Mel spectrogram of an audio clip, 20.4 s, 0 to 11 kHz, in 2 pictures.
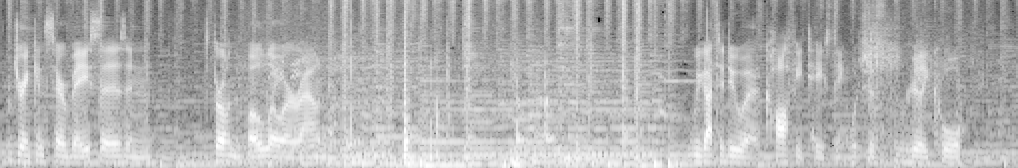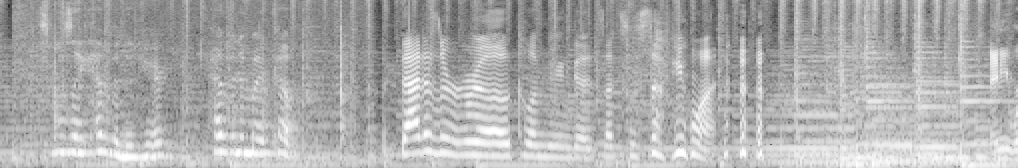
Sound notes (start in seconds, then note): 3.1 ball hitting pole; 5.0 pole falling; 6.1 upbeat instrumental music; 8.5 slurping; 16.7 laughing; 18.4 upbeat instrumental music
